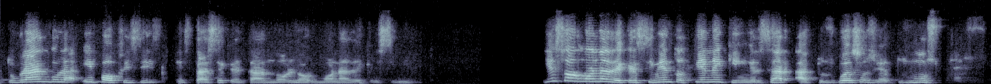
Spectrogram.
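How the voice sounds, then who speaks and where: Woman, biology teacher, gravelly fry, muffled lo-fi sound; keeps asking "ok?" between points. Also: on the high side. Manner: explains with everyday examples, checks in with "¿ok?" and "¿ya?". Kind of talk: online review lesson.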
